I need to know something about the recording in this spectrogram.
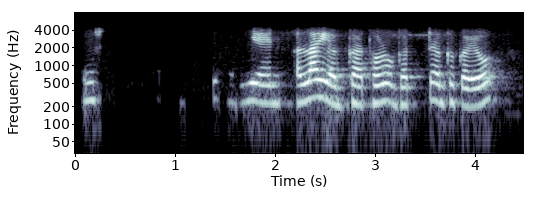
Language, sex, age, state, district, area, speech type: Sindhi, female, 18-30, Gujarat, Junagadh, urban, conversation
